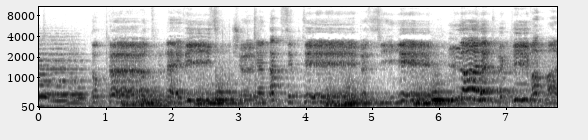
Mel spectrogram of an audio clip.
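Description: A man's operatic voice singing a line over an orchestra. The voice comes in about a second in, after the orchestra alone.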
